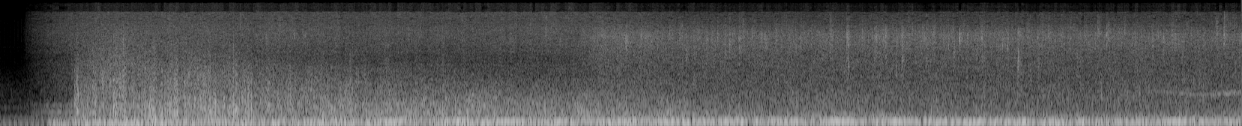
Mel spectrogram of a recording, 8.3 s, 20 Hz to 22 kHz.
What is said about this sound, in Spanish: Tras 8 días de lluvia constante.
